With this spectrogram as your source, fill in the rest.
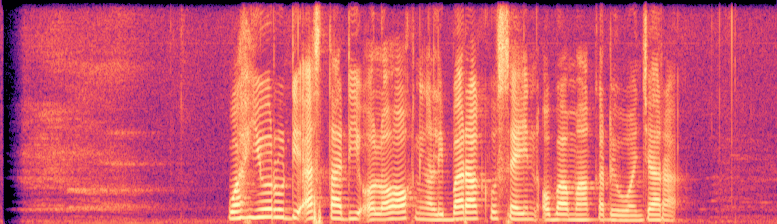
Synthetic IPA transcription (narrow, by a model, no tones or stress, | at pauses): waɦjuɾudiʔast̪adiʔɔlɔɦɔk̚niŋalibaɾakhusɛinɔbamakɨrdiwawaɲt͡ʃaɾa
